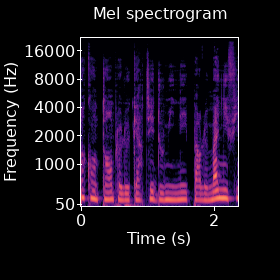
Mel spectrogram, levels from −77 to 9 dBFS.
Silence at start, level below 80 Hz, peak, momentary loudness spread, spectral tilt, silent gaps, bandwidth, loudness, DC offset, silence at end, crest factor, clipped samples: 0 s; -50 dBFS; -4 dBFS; 8 LU; -6.5 dB/octave; none; 19.5 kHz; -22 LUFS; under 0.1%; 0 s; 16 dB; under 0.1%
